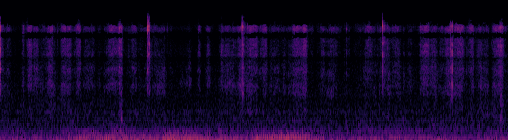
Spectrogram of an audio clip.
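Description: Soft rubbing and rustling of super bulky yarn against a crochet hook as half double crochet stitches are worked, broken by four small sharp clicks.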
